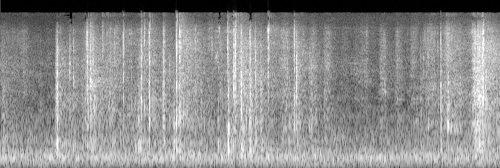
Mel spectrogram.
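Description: Crisp crinkling and crackling of a magazine sheet being peeled up off wet spray paint, a run of close, irregular papery rustles with no talking.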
